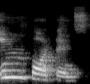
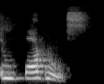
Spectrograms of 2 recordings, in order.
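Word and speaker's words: importance: हमने एक वर्ड लिया, अब अगर बच्चा इसकी बिगिनिंग पे स्ट्रेस डाल देता है ना तो वर्ड की प्रोनाउंसिएशन ही गलत हो जाती है। इम्पोर्टेंस, बच्चे बोलते हैं इम्पोर्टेंस, इट्स नॉट इम्पोर्टेंस, इट्स इम्पोर्टेंस।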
